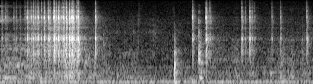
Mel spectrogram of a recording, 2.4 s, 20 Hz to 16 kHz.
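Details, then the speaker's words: ARRMA Mojave 4S with upgrades and a 70 mm wheel adapter, wheel spun by hand: light scraping ticks and a plastic rasp as the rim, about 3 mm too far in, drags over the bolts. "You hear that? That's the plastic stretching over those bolts cuz it's also touching on the top."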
